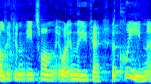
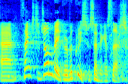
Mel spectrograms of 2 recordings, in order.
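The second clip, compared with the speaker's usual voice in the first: rushed out very quickly; 4 dB louder than usual. Thanking someone for sending something in, said very quickly. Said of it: "I'll say it very quickly".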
